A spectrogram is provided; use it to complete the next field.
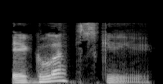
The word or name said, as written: Eglevsky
